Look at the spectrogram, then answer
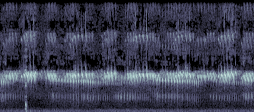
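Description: Crickets chirp steadily at night in a dense, high, pulsing trill.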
